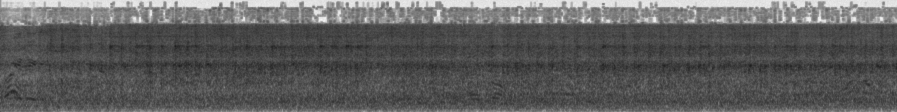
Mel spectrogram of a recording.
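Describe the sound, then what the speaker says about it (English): Subway train rolling loudly and steadily with a dense rumbling roar and rail noise filling the whole stretch, heard up close. "That's what you call a subway."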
